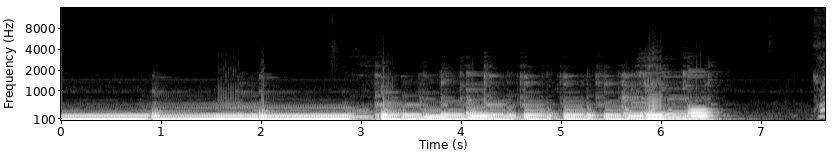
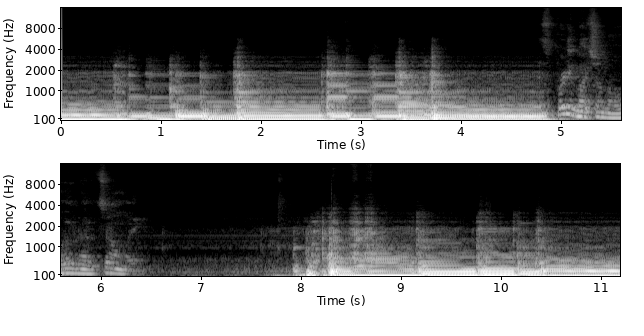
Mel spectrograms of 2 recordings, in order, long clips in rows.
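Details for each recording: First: Hartke 3500 bass amp under test for distortion, compressor and EQ off, volume turned up: clear, clean bass notes with no fuzz, crackle or rattle; the speaker is not the cause. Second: Hartke 3500 bass amplifier, EQ engaged, compressor halfway, tube and solid-state preamps up: each plucked bass note has a buzzy fuzzy edge instead of clean tone; amp distortion, cause not yet found.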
